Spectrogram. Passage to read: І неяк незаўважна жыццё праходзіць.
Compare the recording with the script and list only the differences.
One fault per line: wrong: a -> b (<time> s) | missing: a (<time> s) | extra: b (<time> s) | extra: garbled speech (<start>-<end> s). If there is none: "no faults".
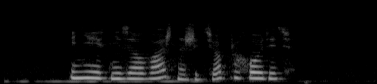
no faults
